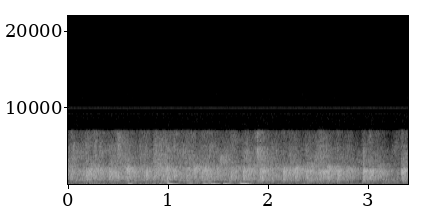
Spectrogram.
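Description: Steady audience applause for a college student athlete from Chattanooga, Tennessee, and Baylor High School, a dense wash of many hands clapping at an even level for a few seconds, with a low rumble and some faint thumps underneath.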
